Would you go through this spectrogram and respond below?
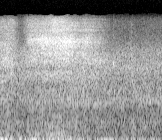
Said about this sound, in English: Oh, see, I thought I was going to burp or sneeze. I yawn. Look at that. I go from a burp sneeze to a yawn.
